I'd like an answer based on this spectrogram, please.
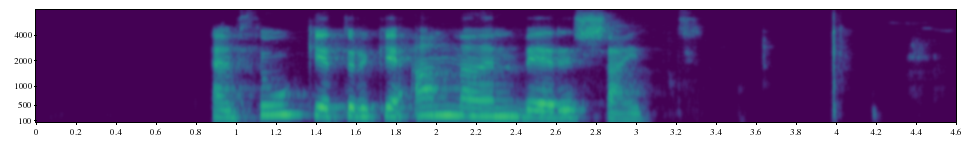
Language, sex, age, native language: Icelandic, other, 50-59, Icelandic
